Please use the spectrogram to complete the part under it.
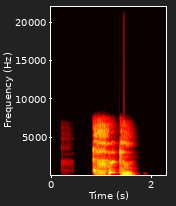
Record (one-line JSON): {"cough_length": "2.3 s", "cough_amplitude": 31523, "cough_signal_mean_std_ratio": 0.48, "survey_phase": "beta (2021-08-13 to 2022-03-07)", "age": "18-44", "gender": "Female", "wearing_mask": "No", "symptom_cough_any": true, "symptom_runny_or_blocked_nose": true, "symptom_headache": true, "symptom_change_to_sense_of_smell_or_taste": true, "symptom_loss_of_taste": true, "symptom_onset": "6 days", "smoker_status": "Never smoked", "respiratory_condition_asthma": false, "respiratory_condition_other": false, "recruitment_source": "Test and Trace", "submission_delay": "2 days", "covid_test_result": "Positive", "covid_test_method": "RT-qPCR", "covid_ct_value": 16.7, "covid_ct_gene": "ORF1ab gene", "covid_ct_mean": 17.2, "covid_viral_load": "2400000 copies/ml", "covid_viral_load_category": "High viral load (>1M copies/ml)"}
